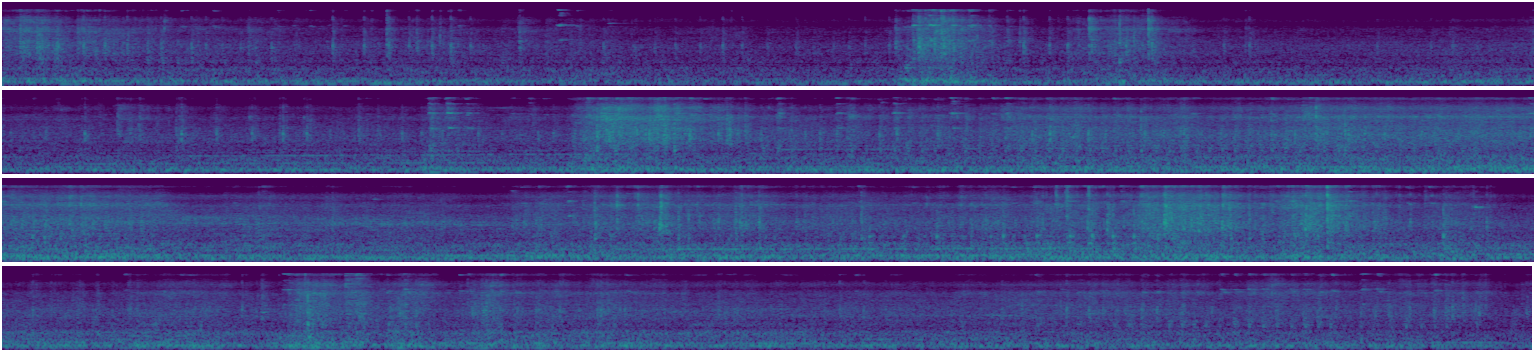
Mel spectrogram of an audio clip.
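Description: Interior of a moving city bus: the engine runs under load with tyre and road noise, its pitch rising a couple of times as the bus picks up speed. Sharp knocks and rattles from the bodywork come a few times, near five, eleven and twenty-two seconds in.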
